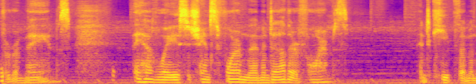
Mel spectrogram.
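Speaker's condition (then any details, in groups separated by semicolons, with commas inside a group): No condition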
